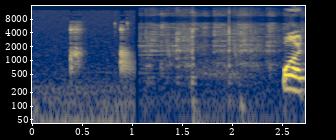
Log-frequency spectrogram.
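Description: A handheld game console plays game sounds through its small speaker.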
